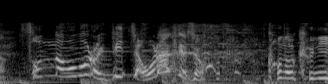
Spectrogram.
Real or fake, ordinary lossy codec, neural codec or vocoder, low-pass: real; none; none; 7.2 kHz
